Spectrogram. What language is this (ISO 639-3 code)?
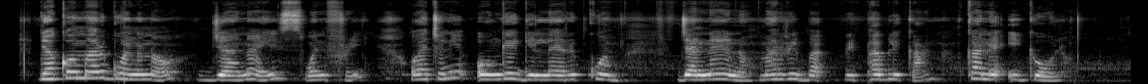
luo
